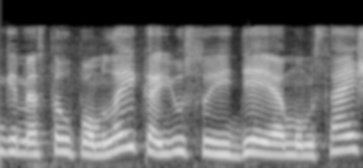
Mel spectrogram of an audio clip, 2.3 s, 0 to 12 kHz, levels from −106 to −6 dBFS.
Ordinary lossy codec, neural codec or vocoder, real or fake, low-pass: AAC, 64 kbps; none; real; 7.2 kHz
